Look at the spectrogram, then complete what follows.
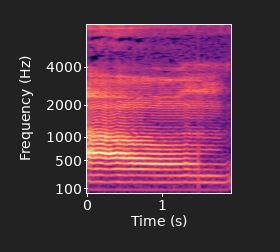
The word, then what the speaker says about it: aum: sounds similar to om when you use aum it's more of a um this is a very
